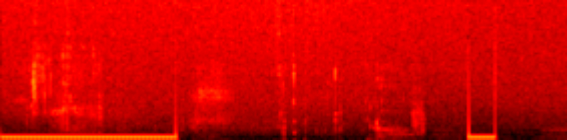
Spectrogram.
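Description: A telephone ringback tone on an outgoing call to a church pastor's phone: one long steady tone of about a second, a quiet gap, then a second brief tone.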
